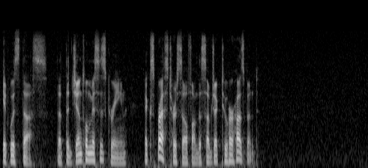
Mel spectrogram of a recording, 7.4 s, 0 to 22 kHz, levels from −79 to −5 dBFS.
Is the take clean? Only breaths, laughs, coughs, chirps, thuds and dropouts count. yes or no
yes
